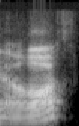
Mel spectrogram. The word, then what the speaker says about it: Rot: Entonces, ya habíamos visto que la de Rot es con la R gutural al principio. Suena una O y una T.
